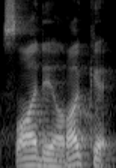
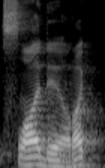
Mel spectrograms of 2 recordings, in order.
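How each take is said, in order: First: The final k ends with an echoing bounce. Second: The final k ends without any bounce. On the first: The speaker calls it wrong. "Jangan dibaca" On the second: The speaker calls it right.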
